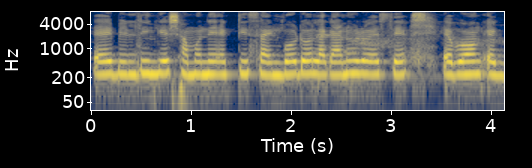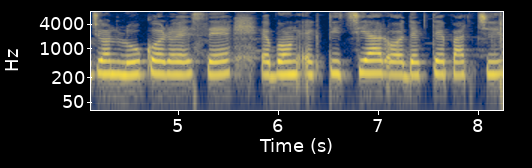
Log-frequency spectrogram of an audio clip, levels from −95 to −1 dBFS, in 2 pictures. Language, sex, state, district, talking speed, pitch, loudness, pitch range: Bengali, female, Assam, Hailakandi, 140 wpm, 245 Hz, -14 LUFS, 240-255 Hz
